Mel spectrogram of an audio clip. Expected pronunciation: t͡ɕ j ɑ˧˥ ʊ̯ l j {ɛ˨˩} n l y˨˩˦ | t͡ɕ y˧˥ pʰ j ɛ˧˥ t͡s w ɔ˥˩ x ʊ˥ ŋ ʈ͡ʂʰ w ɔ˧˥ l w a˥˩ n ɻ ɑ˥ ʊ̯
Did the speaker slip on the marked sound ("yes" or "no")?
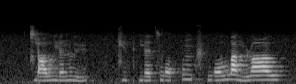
yes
